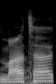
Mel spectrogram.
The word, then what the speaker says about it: MATE: Joe Collins says Mate is pronounced Mata.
